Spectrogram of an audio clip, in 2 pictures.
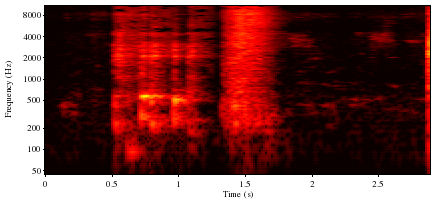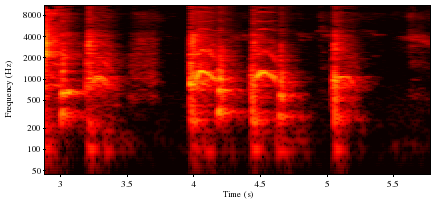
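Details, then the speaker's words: Woman doing a sneezing challenge with red chilli powder, with the chilli having reached her throat: several harsh coughs and throat clearing in short clusters, an irritant cough. "गले में भी चढ ग मिर्ची बुरा हो"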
